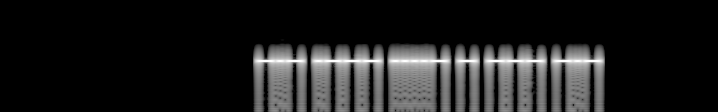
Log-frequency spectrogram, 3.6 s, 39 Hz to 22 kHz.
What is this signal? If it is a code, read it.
Morse code, heard as a keyed tone, about 50 wpm, 700 Hz. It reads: KJ4TOK
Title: USA Call Signs Repeated 3x 50wpm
